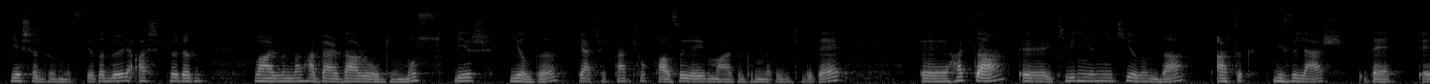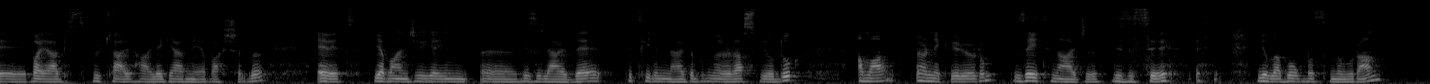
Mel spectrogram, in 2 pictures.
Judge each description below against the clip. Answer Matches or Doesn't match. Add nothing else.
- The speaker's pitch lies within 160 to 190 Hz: Doesn't match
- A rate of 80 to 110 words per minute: Matches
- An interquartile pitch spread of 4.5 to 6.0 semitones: Doesn't match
